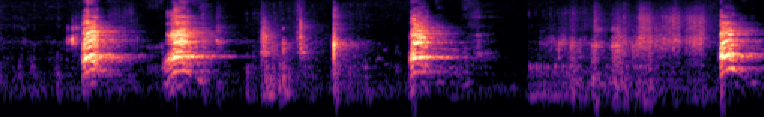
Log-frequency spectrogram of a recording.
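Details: Pixie, a pet dog, barks at dinner time, earlier than usual, indoors near a food bin: a series of loud, sharp, harmonic barks roughly every half second to second, with softer whines between.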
